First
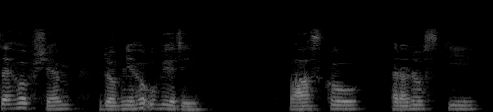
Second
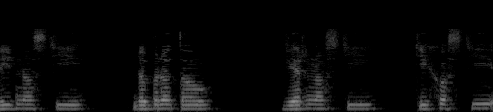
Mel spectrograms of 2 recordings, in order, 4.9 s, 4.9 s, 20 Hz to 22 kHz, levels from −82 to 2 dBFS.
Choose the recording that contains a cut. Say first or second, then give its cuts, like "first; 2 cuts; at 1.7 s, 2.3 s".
first; 1 cut; at 2.8 s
